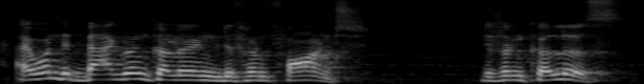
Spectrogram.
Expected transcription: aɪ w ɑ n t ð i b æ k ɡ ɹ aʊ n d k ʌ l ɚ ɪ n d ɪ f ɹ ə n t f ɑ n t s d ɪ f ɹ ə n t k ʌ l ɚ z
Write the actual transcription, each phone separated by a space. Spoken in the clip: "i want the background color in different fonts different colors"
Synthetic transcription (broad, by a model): aɪ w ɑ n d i b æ ɡ ɹ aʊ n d k ʌ l ɚ ɪ n d ɪ f ɹ ə n t f ɑ n t s d ɪ f ɹ ə n t k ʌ l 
